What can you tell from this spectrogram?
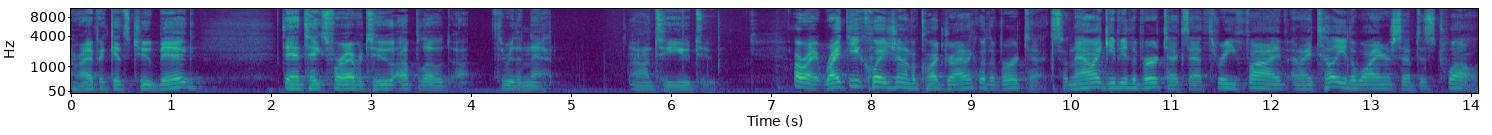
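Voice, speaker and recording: An ordinary speaking voice, moderately paced, its pitch varying in an ordinary way. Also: man, medium pitch for a man. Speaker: high school math teacher. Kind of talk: tutorial.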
